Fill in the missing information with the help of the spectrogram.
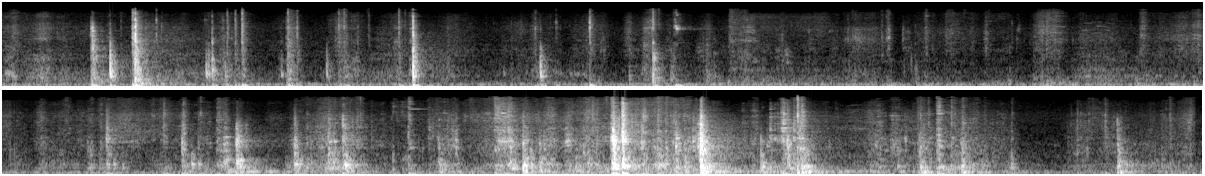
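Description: Scattered clicks and knocks of hands working at a car's radiator and its hose. In the second half comes a denser run of rustling and clunks, loudest about nine seconds in, as the old radiator is worked loose and lifted out of the engine bay.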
